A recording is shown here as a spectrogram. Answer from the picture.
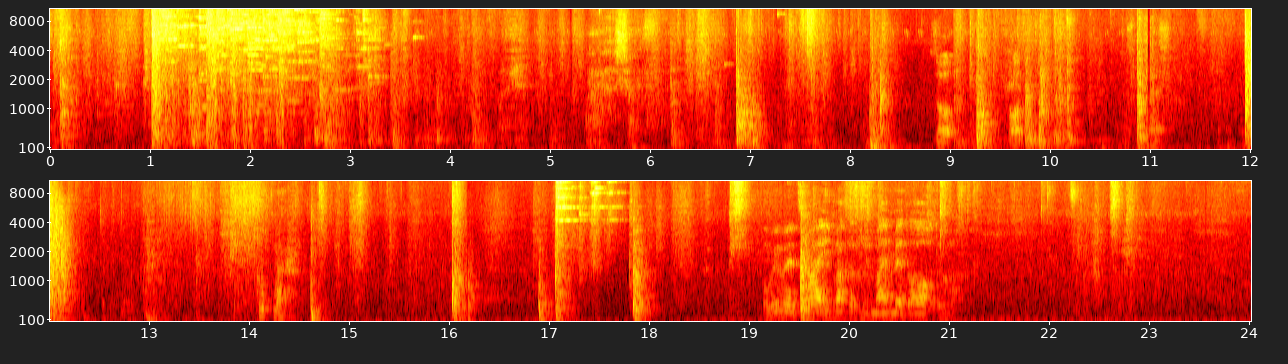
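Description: Repeated hard blows of a long-handled tool against a barred window frame, a string of separate knocks and thuds, with a loud crash of breaking glass about a second in.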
